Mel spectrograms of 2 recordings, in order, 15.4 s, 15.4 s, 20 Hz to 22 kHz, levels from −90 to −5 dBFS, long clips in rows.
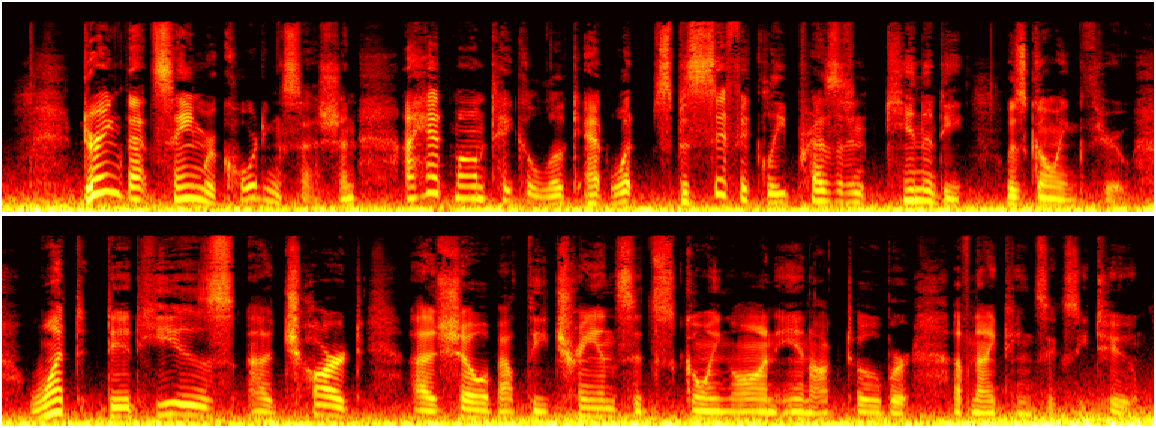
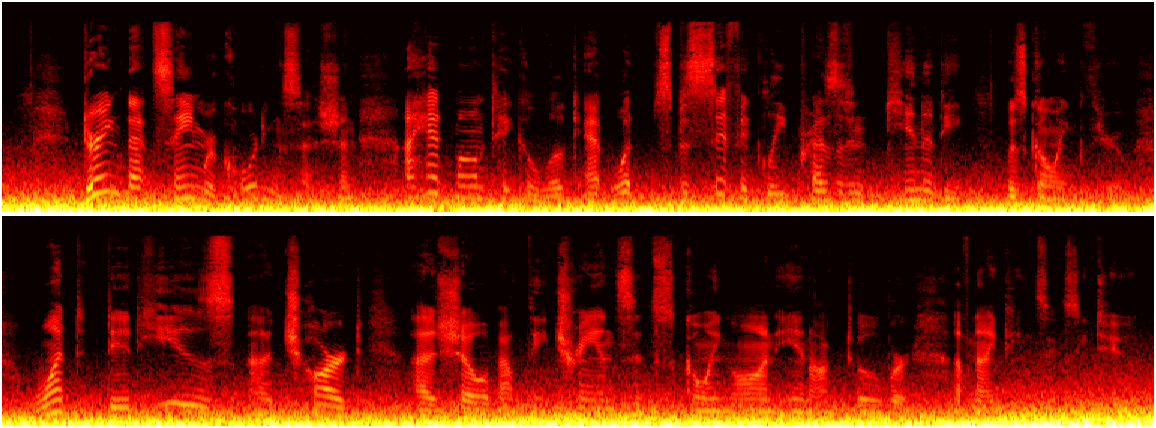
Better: first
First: low rumble; faint; throughout; 20 dB below the speech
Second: low rumble; loud; throughout; 2 dB below the speech

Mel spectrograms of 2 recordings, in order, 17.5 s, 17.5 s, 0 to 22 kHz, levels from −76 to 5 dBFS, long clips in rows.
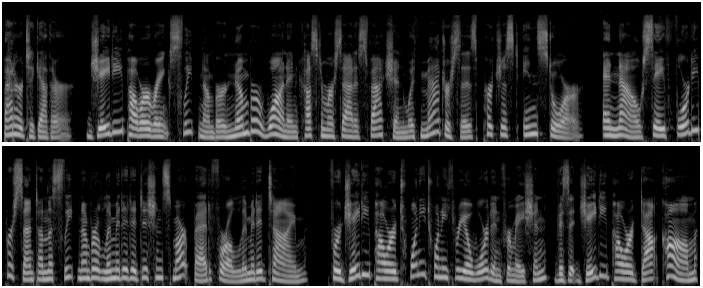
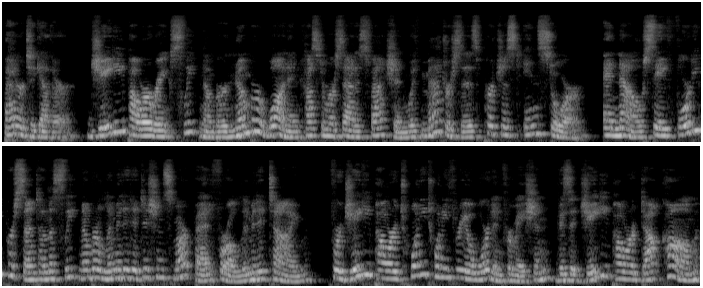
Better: first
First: none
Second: room echo; slight; dies away in 0.2 s // off-mic speech; far

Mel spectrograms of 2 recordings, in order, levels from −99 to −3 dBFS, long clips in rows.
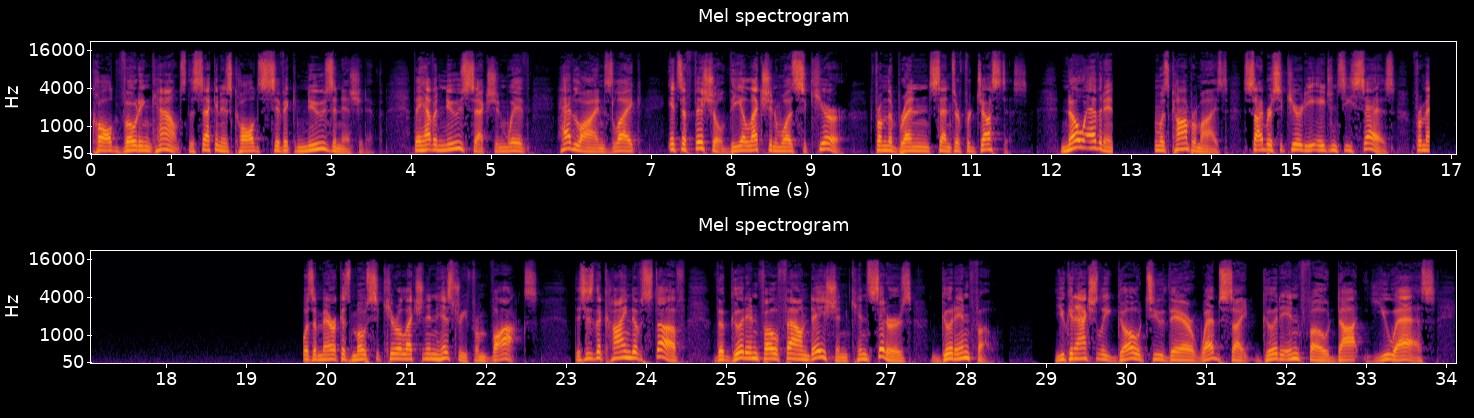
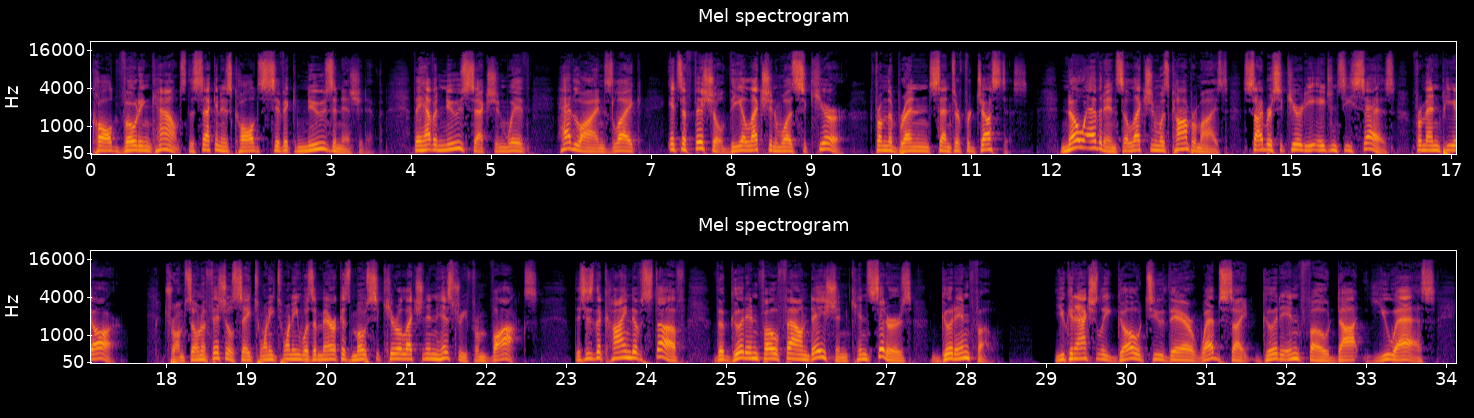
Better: second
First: audio cutting out; at 13 s for 0.5 s and at 17 s for 3 s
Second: none

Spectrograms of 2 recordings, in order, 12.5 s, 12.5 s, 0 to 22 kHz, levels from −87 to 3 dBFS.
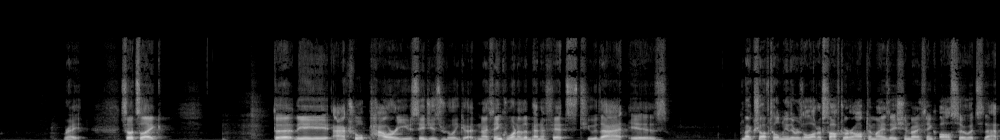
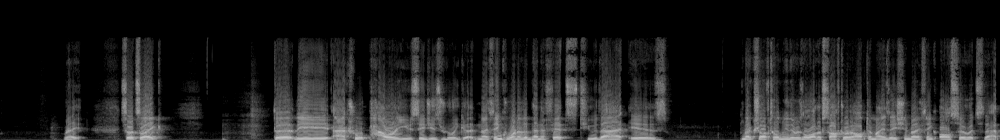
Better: first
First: none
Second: distortion; heavy; 7 dB below the speech

